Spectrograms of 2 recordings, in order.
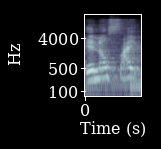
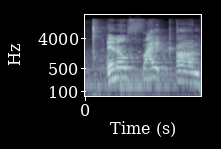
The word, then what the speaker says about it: InnoPsych: So Inno, like internet, but Inno, like Inno, I-N-N-O, Psych.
